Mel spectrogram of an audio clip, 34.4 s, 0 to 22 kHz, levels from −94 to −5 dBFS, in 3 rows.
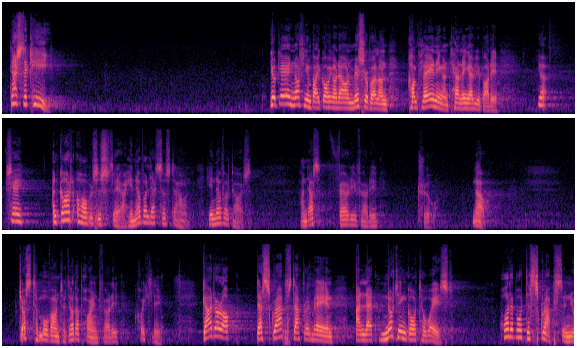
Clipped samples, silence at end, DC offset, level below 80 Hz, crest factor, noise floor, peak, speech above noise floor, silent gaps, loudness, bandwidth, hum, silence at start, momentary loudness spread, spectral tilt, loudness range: under 0.1%; 0 s; under 0.1%; -76 dBFS; 22 dB; -70 dBFS; -12 dBFS; 38 dB; none; -32 LUFS; 16 kHz; none; 0.15 s; 17 LU; -4.5 dB/octave; 11 LU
